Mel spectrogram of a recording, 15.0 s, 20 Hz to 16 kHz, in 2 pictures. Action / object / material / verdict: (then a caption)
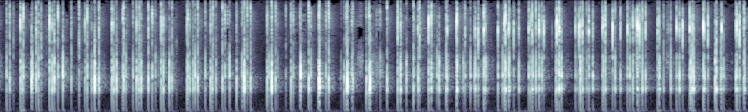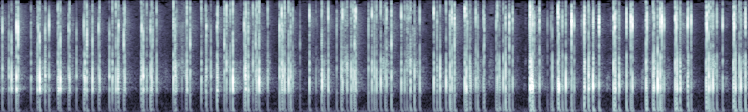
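tap / small rigid cardboard box tapped with fingernails / cardboard / none. A closed, small, rigid black cardboard iPhone 12 Pro box is held in both hands and tapped with long nails on its top and sides. Rapid, continuous taps produce sharp, dry, hollow clicks centered in the midrange, each dying away almost instantly.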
